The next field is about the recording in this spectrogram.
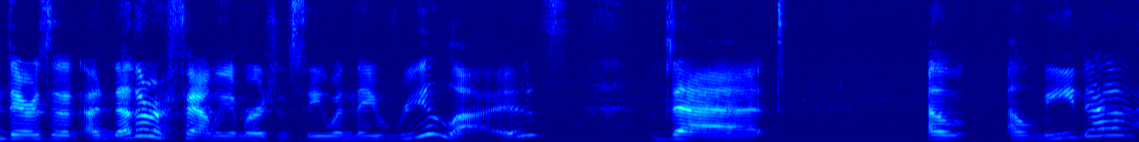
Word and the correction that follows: Imelda: how do you say her name? Emel- Mama Imelda.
